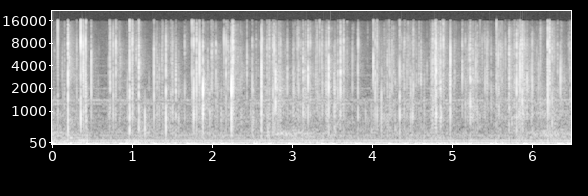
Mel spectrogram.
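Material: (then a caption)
Fabric. A soft multicolored fabric baby ball with crinkle filling is squeezed and scratched with fingertips and nails. The result is a dense run of quick, bright crinkling and crunching bursts over a low steady hum, with no ring after each burst.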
